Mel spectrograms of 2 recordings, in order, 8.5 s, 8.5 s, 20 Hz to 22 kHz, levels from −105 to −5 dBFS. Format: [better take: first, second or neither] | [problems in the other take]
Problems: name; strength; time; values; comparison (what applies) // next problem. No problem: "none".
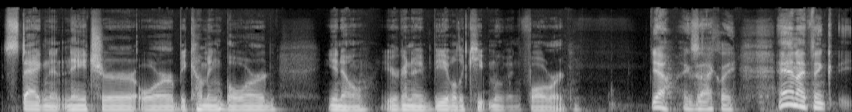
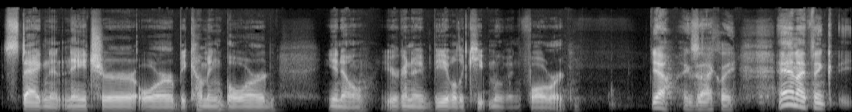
first | thin; very; fading below 350 Hz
